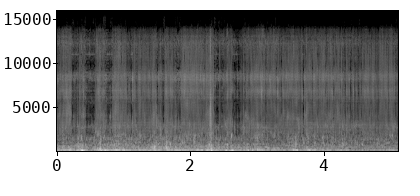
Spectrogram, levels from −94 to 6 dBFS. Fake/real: fake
